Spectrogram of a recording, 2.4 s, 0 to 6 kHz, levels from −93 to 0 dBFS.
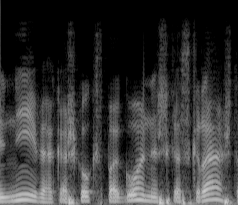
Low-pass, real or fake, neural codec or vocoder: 5.4 kHz; real; none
